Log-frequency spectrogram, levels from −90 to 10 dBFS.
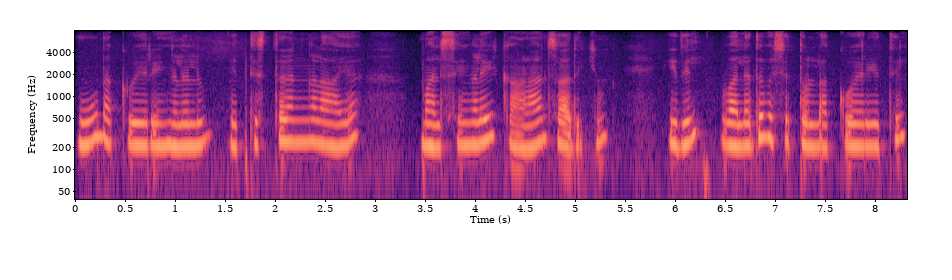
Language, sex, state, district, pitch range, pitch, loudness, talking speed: Malayalam, female, Kerala, Kozhikode, 210-240 Hz, 220 Hz, -17 LUFS, 80 wpm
